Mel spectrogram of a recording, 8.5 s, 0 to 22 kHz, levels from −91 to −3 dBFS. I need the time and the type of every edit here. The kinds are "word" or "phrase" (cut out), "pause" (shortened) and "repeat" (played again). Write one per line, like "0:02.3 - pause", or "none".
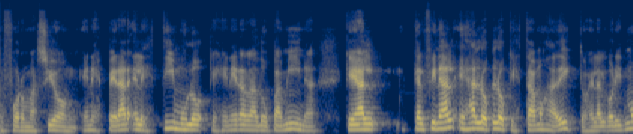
0:06.6 - repeat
